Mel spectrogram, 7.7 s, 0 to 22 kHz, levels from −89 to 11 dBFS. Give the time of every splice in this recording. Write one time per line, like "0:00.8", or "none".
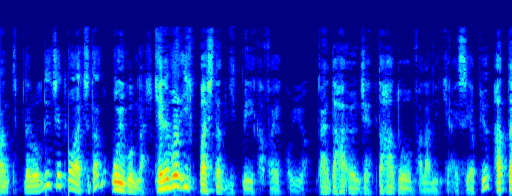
0:03.4
0:05.0
0:06.2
